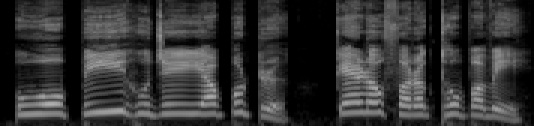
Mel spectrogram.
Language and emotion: Sindhi, neutral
